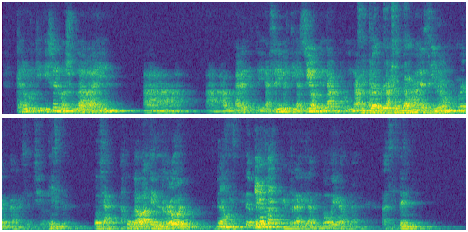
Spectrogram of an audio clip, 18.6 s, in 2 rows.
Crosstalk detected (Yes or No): Yes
